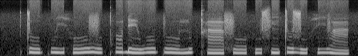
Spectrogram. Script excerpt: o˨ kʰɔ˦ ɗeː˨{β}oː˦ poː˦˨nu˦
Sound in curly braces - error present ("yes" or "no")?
yes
